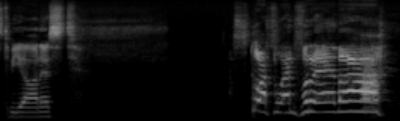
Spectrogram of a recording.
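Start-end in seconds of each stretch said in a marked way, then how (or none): 2.3-3.9 loud, high, slow Scottish shout; Scottish battle cry. Acted. Angus cries out for Scotland in a loud Scottish shout. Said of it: "dark, brooding voice".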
